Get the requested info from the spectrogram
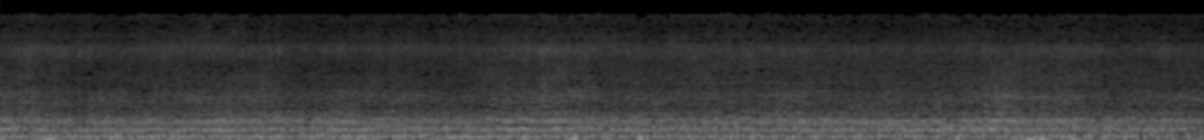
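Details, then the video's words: A dense, continuous low hum of honey bees around beekeepers, droning evenly throughout with soft layered overtones and no pauses. "Bee song"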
